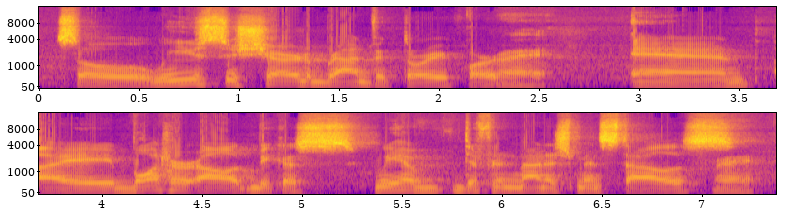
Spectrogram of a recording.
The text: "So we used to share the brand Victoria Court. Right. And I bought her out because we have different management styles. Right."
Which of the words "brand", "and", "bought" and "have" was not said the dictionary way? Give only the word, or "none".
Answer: none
